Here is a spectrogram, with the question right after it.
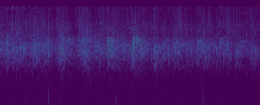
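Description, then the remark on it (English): A church audience breaks into applause, giving Jesus a hand clap: a dense, steady wash of many hands clapping at once that holds at an even level for a few seconds, with no one speaking over it. “Yeah, give Jesus a hand clap.”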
